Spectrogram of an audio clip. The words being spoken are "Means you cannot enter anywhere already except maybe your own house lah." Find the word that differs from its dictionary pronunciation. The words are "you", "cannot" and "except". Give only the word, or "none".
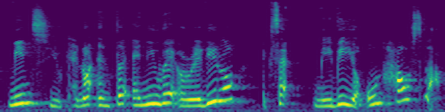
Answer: none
